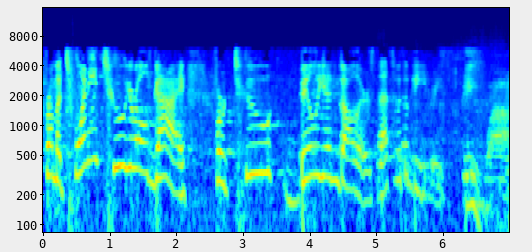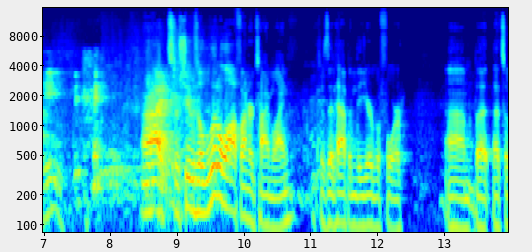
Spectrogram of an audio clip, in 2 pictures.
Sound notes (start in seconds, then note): 7.8 audience chatter; 10.8 laughter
